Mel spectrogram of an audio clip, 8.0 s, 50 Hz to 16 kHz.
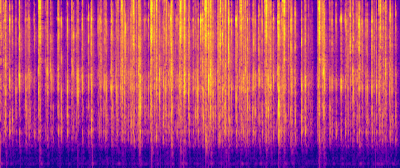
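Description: Fingertips and long nails type fast, at about 98 words per minute, on a mechanical keyboard with white plastic keycaps on a black base. The result is a dense, steady stream of bright, crisp clicks and clacks with almost no low end, each keystroke dying away instantly.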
